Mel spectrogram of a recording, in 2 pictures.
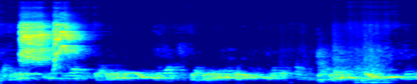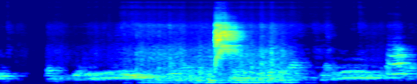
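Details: Ring-necked parakeet kept indoors in a small room, mumbling speech-like chatter in low, voice-like phrases. Two piercing screeches break in, one at the start and one about two-thirds through.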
